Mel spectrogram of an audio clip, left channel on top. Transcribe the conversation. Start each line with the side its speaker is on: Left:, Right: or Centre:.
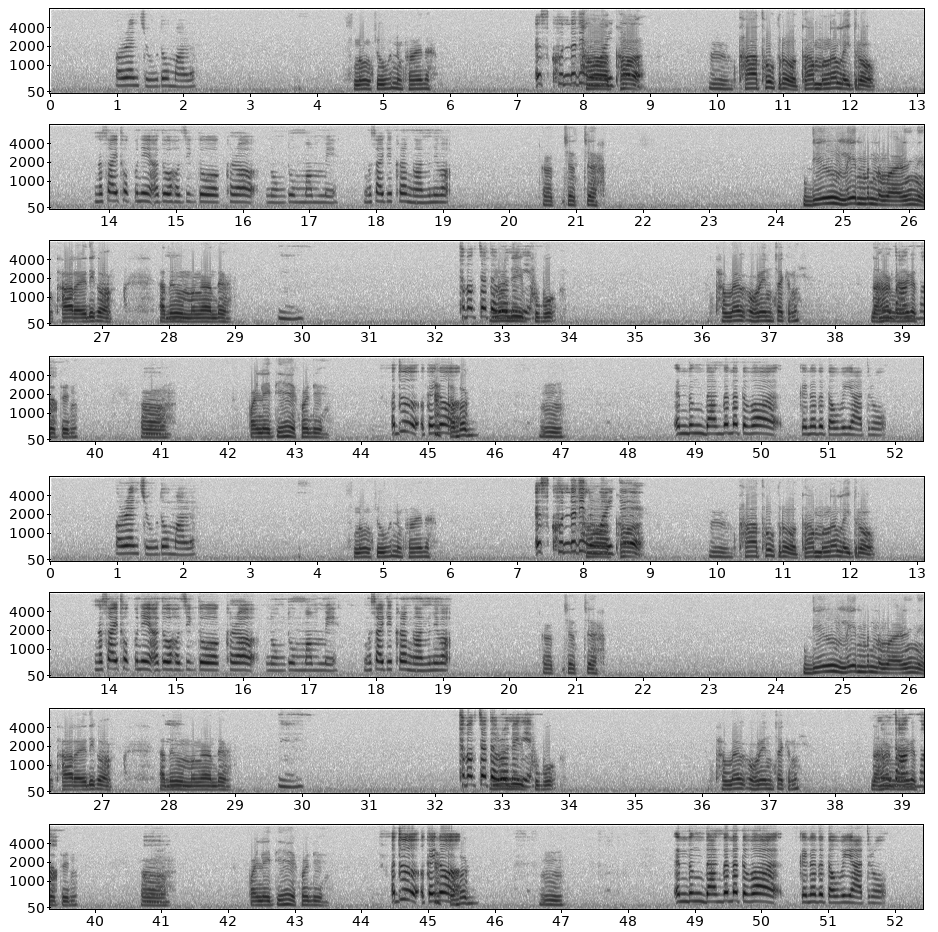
Right: ꯍꯣꯔꯦꯟ ꯆꯨꯗꯧ ꯃꯥꯜꯂꯦ <inaudible>
Left: ꯅꯣꯡ ꯆꯨꯕꯅ ꯐꯩꯗ
Right: ꯏꯁ ꯈꯨꯨꯟꯗꯗꯤ
Left: ꯊꯥ
Right: ꯅꯨꯡꯉꯥꯏꯇꯦ
Left: ꯊꯥ
Right: ꯍꯦ
Left: ꯎꯝ ꯊꯥ ꯊꯣꯛꯇ꯭ꯔꯣ ꯊꯥ ꯃꯉꯥꯜ ꯂꯩꯇ꯭ꯔꯣ
Right: ꯉꯁꯥꯏ ꯊꯣꯛꯄꯅꯦ ꯑꯗꯣ ꯍꯧꯖꯤꯛꯇꯣ ꯈꯔ ꯅꯣꯡꯗꯣ ꯃꯝꯃꯦ ꯉꯁꯥꯏꯗꯤ ꯈꯔ ꯉꯥꯟꯕꯅꯦꯕ
Left: ꯑꯆꯥꯠꯆꯥ ꯗꯤꯜ ꯂꯦꯟꯕ ꯅꯨꯡꯉꯥꯏꯔꯅꯤꯅꯦ ꯊꯥꯔꯒꯗꯤꯀꯣ ꯑꯗꯨ
Right: ꯎꯝ
Left: ꯃꯉꯥꯜꯗꯨ
Right: ꯎꯝ ꯊꯕꯛ ꯆꯠꯇꯕ꯭ꯔꯣ
Left: ꯅꯣꯢꯗꯤ
Right: ꯅꯣꯏꯗꯤ
Left: ꯐꯨꯠꯕꯣꯜ ꯊꯕꯛ ꯍꫭꯔꯦꯟ ꯆꯠꯒꯅꯤ ꯅꯍꯥꯛ
Right: ꯅꯨꯡꯗꯥꯡꯗ
Left: ꯂꯩꯔꯒ ꯆꯠꯇꯣꯏꯅꯤ
Right: ꯑꯣ
Left: ꯑꯝ ꯎꯄꯥꯏ ꯂꯩꯇꯦꯍꯦ ꯑꯩꯈꯣꯏꯗꯤ
Right: ꯑꯗꯨ ꯀꯩꯅꯣ
Left: ꯊꯕꯛ ꯎꯝ
Right: ꯅꯨꯡꯗꯥꯡꯗ ꯅꯠꯇꯕ ꯀꯩꯅꯣꯗ ꯇꯧꯕ ꯌꯥꯗ꯭ꯔꯣ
